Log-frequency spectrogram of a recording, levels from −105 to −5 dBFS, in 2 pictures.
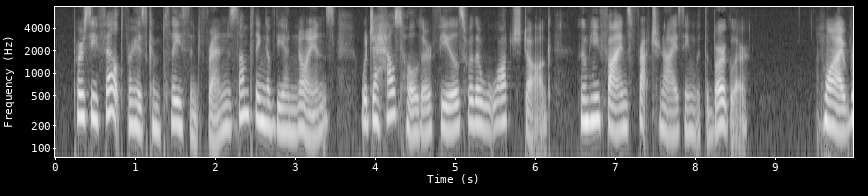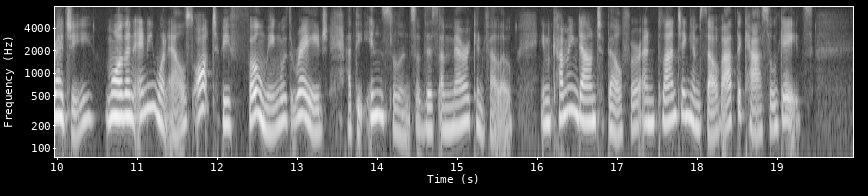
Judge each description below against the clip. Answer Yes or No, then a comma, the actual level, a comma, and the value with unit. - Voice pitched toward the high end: Yes, high, 215 Hz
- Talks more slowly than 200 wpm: Yes, average, 165 wpm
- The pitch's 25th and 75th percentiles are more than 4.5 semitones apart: Yes, wide, 5.5 semitones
